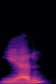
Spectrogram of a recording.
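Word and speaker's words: 盐: And number four is our topic of the day, yen. It's like saying Ian, the name Ian, you just say it quickly, yen.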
